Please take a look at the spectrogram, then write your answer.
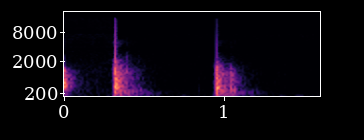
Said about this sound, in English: Lady, will you please stop knocking on those lifeboats? All right, I will. I don't wish to be rude, but it's just against the rules.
